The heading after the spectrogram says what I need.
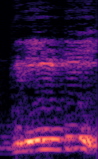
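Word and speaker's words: greedy: ग्रीडी, जी are double E डी वाई, वाई के पहले डी आया है व्यंजन, इसलिए ई की मात्रा हुई ग्रीडी, लालची।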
